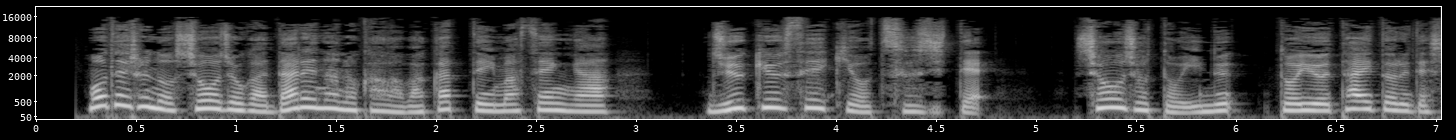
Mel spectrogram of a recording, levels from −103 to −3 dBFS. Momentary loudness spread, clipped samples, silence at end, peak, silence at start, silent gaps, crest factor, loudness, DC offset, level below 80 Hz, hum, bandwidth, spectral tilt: 8 LU; under 0.1%; 0 s; -12 dBFS; 0.25 s; none; 16 dB; -29 LUFS; under 0.1%; -62 dBFS; none; 16 kHz; -4.5 dB/octave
